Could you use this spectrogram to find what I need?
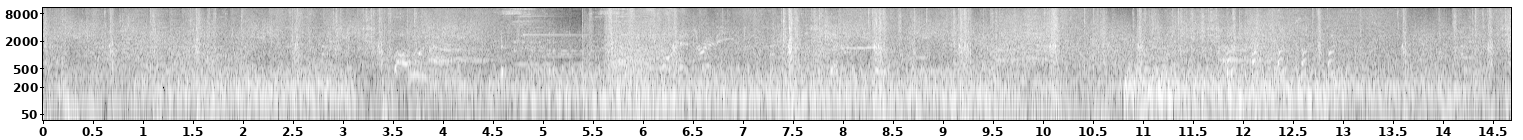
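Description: Explosions and blasts go off in quick bursts.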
